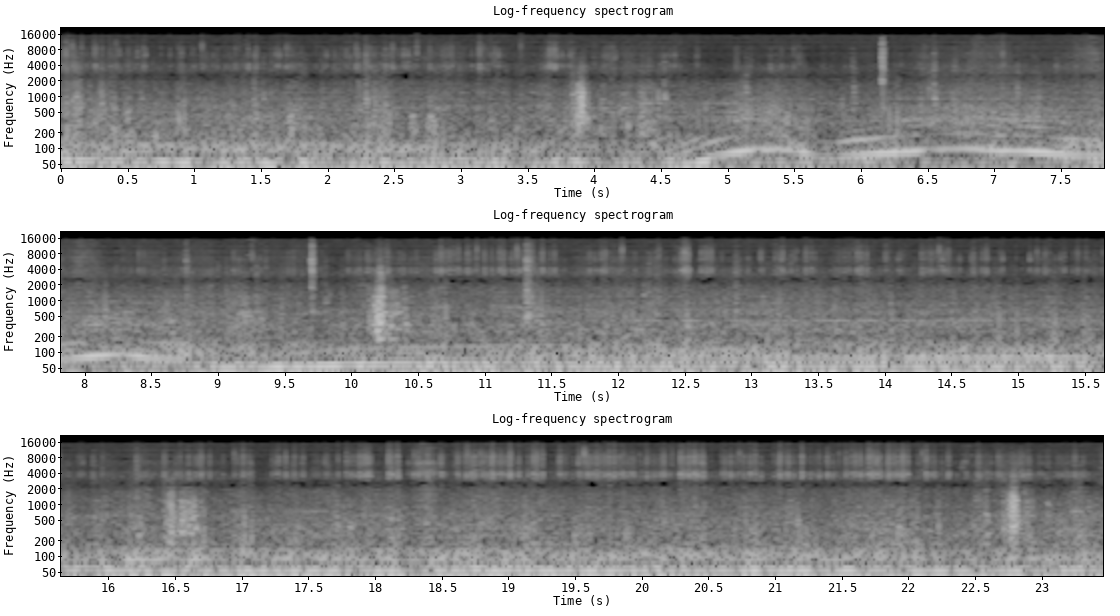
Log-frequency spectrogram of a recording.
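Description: Car interior sound while driving slowly on a snow-covered street: a steady low rumble of engine and tyres, with the engine note rising and falling about five to nine seconds in. A few short knocks break in, about every six seconds.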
